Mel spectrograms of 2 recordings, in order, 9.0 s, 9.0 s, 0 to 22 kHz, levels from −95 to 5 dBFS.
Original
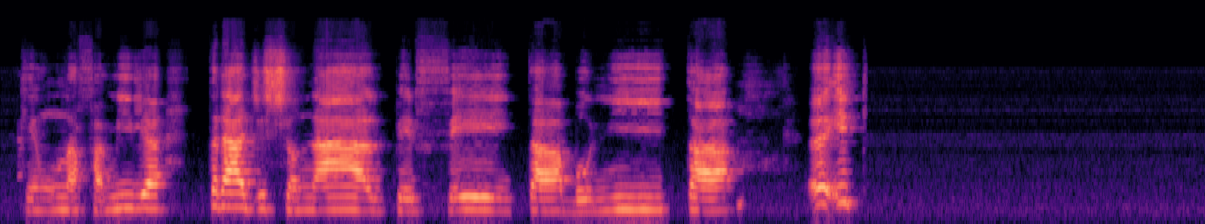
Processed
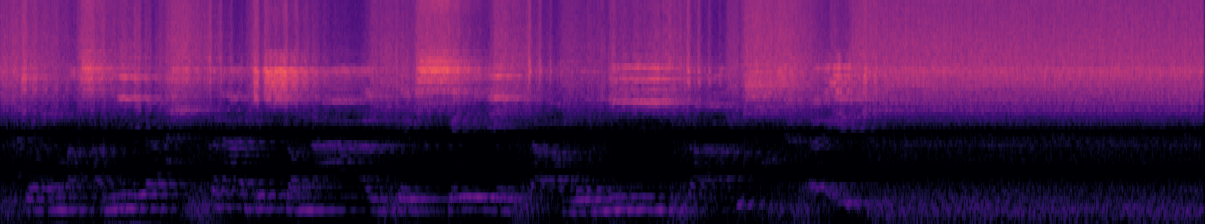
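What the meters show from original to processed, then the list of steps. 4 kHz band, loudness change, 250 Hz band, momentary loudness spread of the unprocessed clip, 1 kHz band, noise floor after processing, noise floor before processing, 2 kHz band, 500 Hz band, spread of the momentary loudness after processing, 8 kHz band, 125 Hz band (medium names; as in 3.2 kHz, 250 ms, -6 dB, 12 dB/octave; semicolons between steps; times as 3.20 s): -8.5 dB, -10.5 dB, under -40 dB, 17 LU, under -40 dB, -43 dBFS, -70 dBFS, under -40 dB, under -40 dB, 10 LU, +4.0 dB, under -40 dB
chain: jump at every zero crossing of -27.5 dBFS; in parallel at -0.5 dB: compressor with a negative ratio -26 dBFS; on the sum: peak limiter -12.5 dBFS, peak gain reduction 9.5 dB; inverse Chebyshev high-pass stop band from 2.4 kHz, stop band 50 dB; on a send: feedback delay 79 ms, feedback 58%, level -4.5 dB; on the sum: trim -3 dB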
